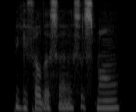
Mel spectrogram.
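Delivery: flat monotone voice. Filling something in while trying to focus, monotone voice. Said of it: "I don't mean to sound so monotone".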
